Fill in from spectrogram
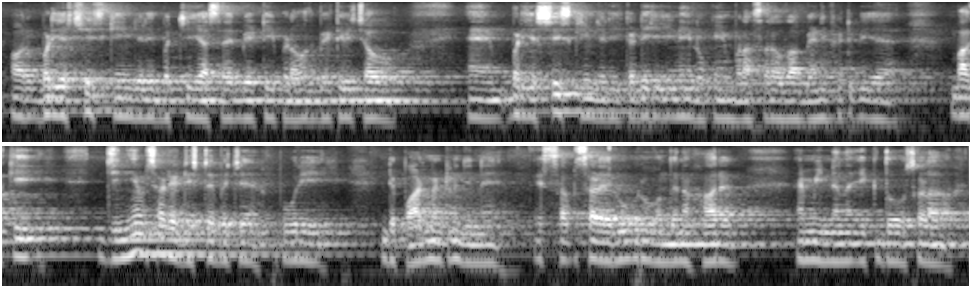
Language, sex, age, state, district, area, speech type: Dogri, male, 45-60, Jammu and Kashmir, Reasi, rural, spontaneous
